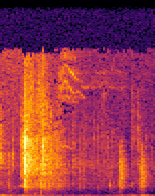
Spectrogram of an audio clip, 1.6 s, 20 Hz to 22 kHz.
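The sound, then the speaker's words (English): A small d20 die clatters across a hard tabletop in a few quick, sharp clicks, pauses, then rattles briefly again before settling. Fairly quiet, with a steady low hum underneath and no talking. “I rolled it.”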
